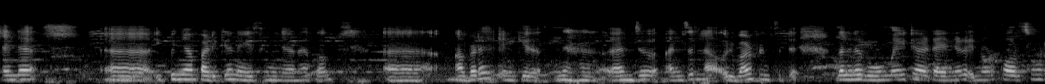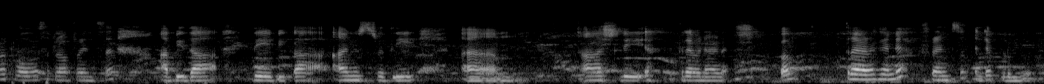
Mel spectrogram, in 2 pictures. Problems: constant background noise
